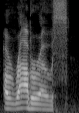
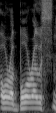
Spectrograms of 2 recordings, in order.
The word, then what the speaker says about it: Ouroboros: I this is a fucking weird, very specific to us cut, but the final boss of the original Bravely Default is pronounced Ouroboros, but we realized we've been calling it Ouroboros now, and I don't know what words mean, really, at this point anymore.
